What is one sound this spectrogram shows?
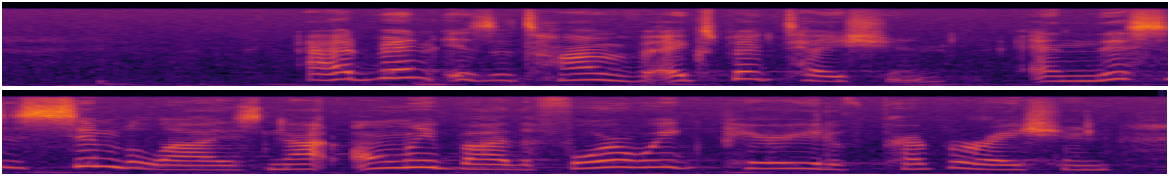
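A young girl speaks into a microphone in a hall, a little hesitantly.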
